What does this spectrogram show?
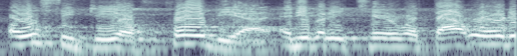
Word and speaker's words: ophidiophobia: I think this established what is I got to say it correctly, ophidiophobia.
